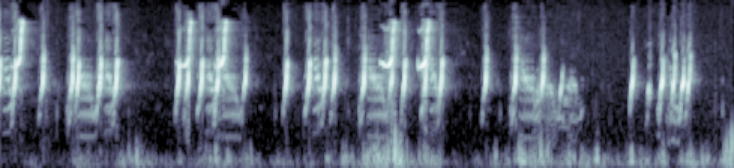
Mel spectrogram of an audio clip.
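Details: Morning calls of common quail, a dense run of short, sharp notes grouped in rapid clusters with brief pauses between, over faint low rumbling.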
